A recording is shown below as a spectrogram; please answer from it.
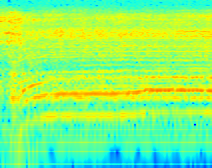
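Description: Male doo-wop vocal group singing live in harmony. The voices swoop up into a chord at the start and then hold it as one long steady note.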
